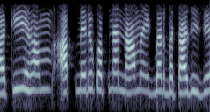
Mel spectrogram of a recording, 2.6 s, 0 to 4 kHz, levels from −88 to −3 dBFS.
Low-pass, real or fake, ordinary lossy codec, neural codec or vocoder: 3.6 kHz; real; none; none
